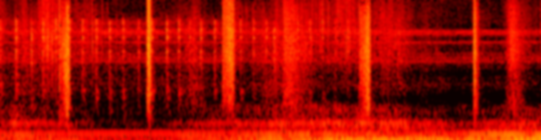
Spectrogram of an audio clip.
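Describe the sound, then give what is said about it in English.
A steady, low road hum from a moving car fills the space, swelling slightly louder toward the end, with sharp ticking clicks landing roughly once a second over it. “The road hums, the wheel hums”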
